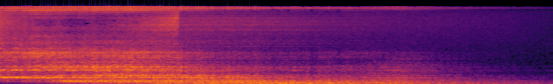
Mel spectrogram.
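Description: The closing tail of a drum and bass track: the drums have stopped, leaving a low rumbling bass drone with sustained pad tones. Its high end cuts off about three seconds in, and it then fades out to near silence by the end.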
